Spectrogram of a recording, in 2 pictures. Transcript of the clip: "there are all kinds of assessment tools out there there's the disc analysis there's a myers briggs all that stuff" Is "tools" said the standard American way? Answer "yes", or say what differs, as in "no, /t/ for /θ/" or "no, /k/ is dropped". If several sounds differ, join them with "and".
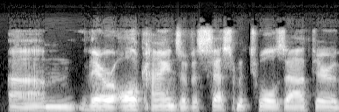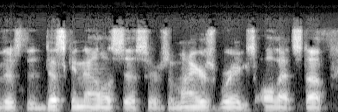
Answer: yes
